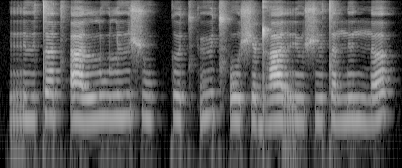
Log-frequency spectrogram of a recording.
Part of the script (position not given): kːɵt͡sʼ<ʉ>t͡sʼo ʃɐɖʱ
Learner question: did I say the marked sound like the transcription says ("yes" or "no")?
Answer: yes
